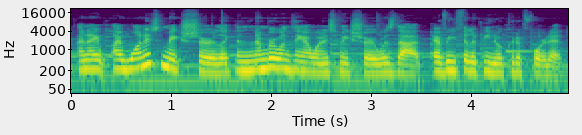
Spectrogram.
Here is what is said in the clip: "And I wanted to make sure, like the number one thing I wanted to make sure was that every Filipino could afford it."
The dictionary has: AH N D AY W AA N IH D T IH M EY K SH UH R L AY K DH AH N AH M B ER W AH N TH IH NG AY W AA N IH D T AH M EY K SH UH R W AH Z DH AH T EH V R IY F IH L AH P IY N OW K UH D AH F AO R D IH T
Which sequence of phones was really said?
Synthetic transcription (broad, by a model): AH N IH AY W AA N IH D T IH M EY K SH UH R L AY K DH AH N AH M B ER W AH N TH IH NG AY W AA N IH D T AH M EY K SH UH R W AH Z DH AH T EH V R IY F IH L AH P IY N OW K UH D AH F AO R D IH T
